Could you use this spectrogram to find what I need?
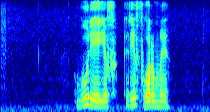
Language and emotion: Russian, neutral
